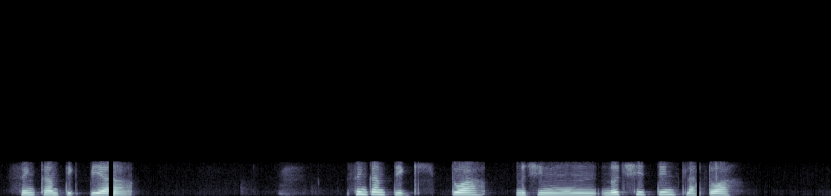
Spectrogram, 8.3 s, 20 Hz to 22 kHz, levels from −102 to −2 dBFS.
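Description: At 1.08 s and 6.96 s, packet loss on the ADPCM call drops 60 and 40 ms; the decoder loses step, so speech returns after each hole slightly distorted.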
